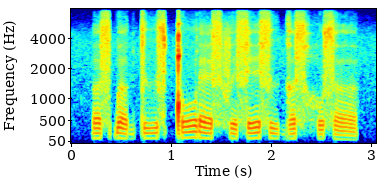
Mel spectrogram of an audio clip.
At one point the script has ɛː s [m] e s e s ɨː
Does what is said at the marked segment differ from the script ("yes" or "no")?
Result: yes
